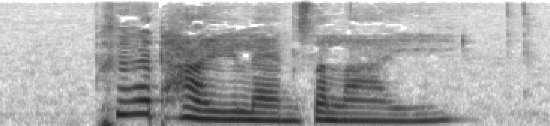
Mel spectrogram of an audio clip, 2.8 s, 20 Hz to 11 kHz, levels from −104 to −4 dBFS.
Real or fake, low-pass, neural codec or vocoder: real; 9.9 kHz; none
